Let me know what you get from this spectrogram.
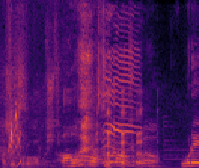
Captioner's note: laugh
